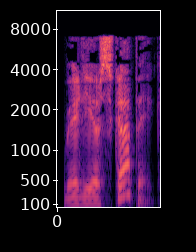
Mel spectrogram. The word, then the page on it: radioscopic: British English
